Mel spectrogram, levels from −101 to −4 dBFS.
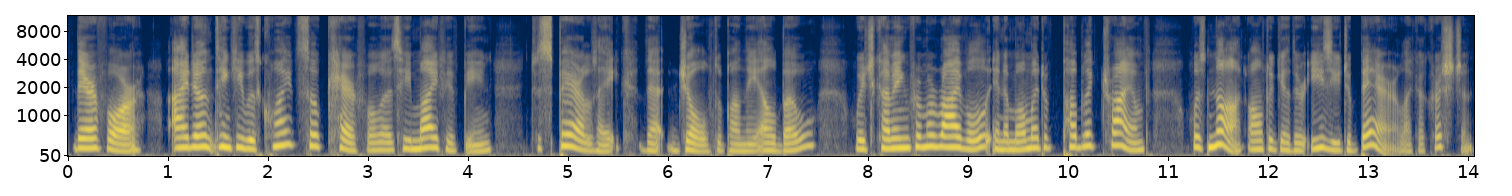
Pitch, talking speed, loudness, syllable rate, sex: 210 Hz, 180 wpm, -18 LUFS, 4.9 syllables/s, female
